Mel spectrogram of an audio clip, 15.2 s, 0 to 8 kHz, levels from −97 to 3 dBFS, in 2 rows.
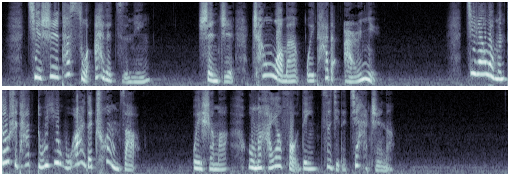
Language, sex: Chinese, female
